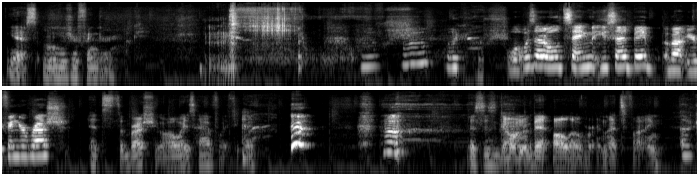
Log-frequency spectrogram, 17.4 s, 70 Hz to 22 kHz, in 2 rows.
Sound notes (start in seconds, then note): 2.1 whispers; 3.4 laughter; 11.6 laughter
